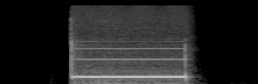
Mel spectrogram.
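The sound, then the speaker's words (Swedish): A single steady telephone tone, like a dial or ringing tone, sounds clearly for just under a second as someone phones their mother, then cuts off, with silence before and after and no talking. “Jag ringer min mamma nu och frågar.”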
